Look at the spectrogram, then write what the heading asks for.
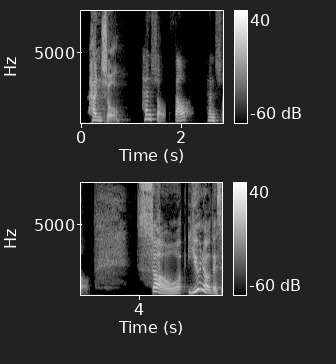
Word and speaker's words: Hentschel: Hentschel.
